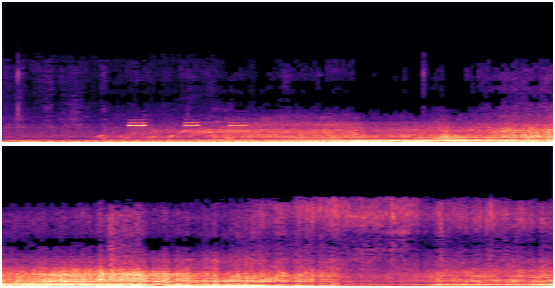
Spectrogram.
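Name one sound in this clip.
A car engine roars loudly as a car speeds past close by.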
